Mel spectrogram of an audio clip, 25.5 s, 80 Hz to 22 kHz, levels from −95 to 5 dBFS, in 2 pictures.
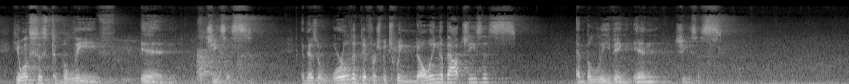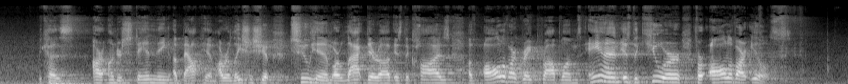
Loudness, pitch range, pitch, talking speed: -18 LUFS, 105-155 Hz, 130 Hz, 120 wpm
